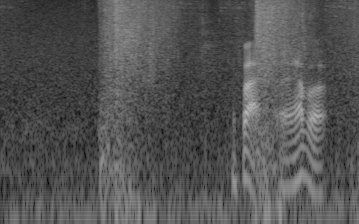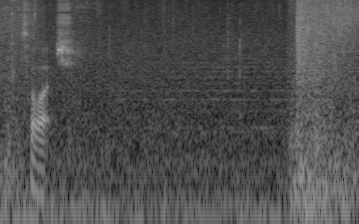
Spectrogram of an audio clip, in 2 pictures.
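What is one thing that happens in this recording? A sword swings and strikes a creature with heavy thuds.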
